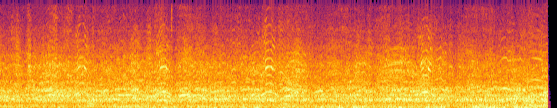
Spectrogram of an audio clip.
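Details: Snow geese massed in the Skagit Valley, Washington, giving an unbroken din of high nasal honks from many birds at once, cutting off abruptly at the end.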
